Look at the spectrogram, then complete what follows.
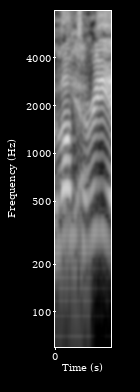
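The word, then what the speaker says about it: Lotería: Also shout out to Mike, who created Millennial Latiraria. Okay, help me out with the pronunciation, because this is Mexican bingo. Did I pronounce it right? Latiria? – Mexican bingo. – Loteria. – Yeah.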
